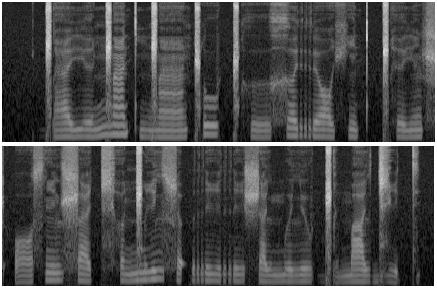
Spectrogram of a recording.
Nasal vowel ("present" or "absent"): present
